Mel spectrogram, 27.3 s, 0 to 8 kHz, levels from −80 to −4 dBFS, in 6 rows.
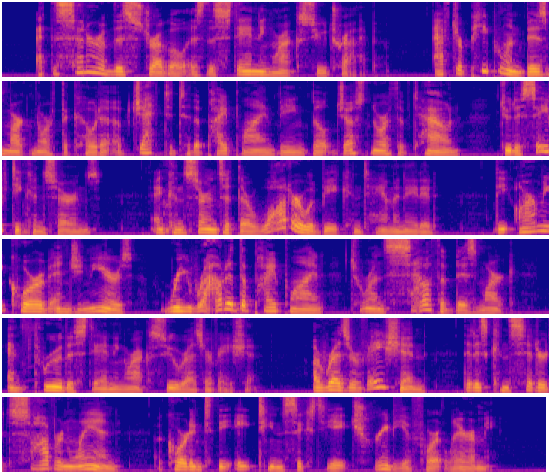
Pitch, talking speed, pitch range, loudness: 105 Hz, 165 wpm, 90-125 Hz, -26 LUFS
